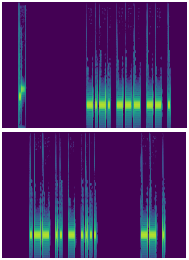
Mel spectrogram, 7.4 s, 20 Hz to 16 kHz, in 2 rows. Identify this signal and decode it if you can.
Morse code, heard as a keyed tone, about 28 wpm, 700 Hz. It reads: COME WITH ME
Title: 3x Word-Spacing - Sentences from Top 200 Words - 28wpm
